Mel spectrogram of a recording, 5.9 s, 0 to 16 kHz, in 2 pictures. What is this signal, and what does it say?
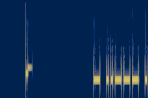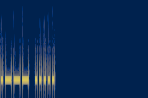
Morse code, heard as a keyed tone, about 28 wpm, 700 Hz. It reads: T225
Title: Numbers - Contest Style - 4-Digit 28wpm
